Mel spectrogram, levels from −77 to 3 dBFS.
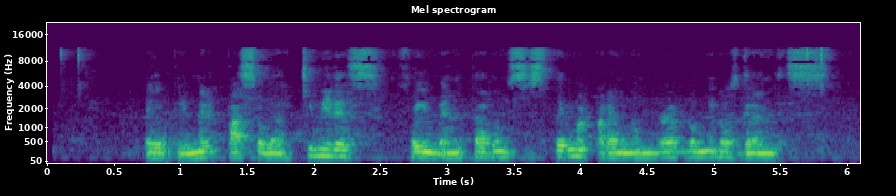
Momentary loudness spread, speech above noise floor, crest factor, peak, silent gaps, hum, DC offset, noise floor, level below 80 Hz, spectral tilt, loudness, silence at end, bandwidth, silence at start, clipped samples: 7 LU; 26 dB; 16 dB; -4 dBFS; none; none; under 0.1%; -46 dBFS; -58 dBFS; -5.5 dB/octave; -20 LUFS; 0.25 s; 11.5 kHz; 0.75 s; under 0.1%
